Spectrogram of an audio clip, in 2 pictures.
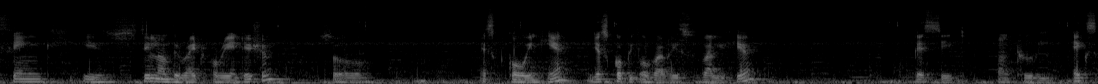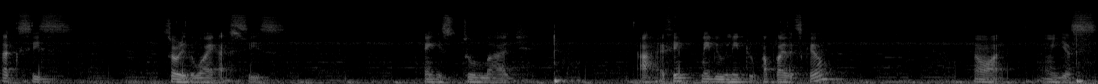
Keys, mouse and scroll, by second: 2.7-3.9 drag, 5.1-9.1 drag, 9.2-13.3 drag, 13.3-13.7 scroll down 3, 15.7-17.7 shift+drag, 17.7 ctrl+z, 18.1 ctrl+a, 21.2-21.9 shift+drag.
